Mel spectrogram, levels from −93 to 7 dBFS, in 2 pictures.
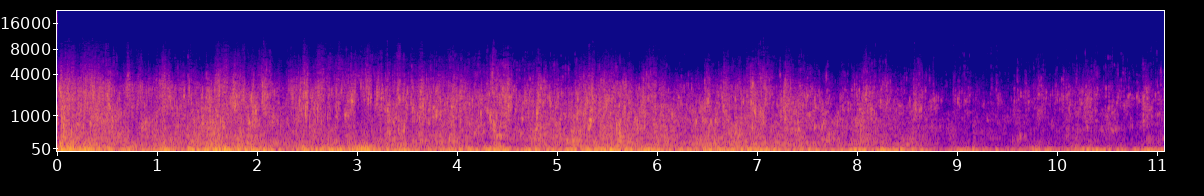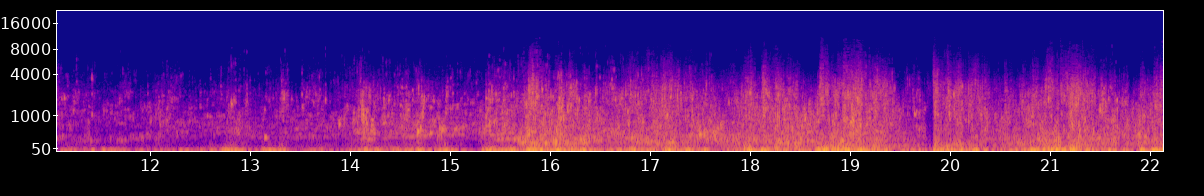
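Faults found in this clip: Short concealed packet loss, 9.13–9.17 s: brief smear or wobble in the sound, with no silent hole. Probable component is receiver decoder concealment. About 20 ms never arrived; 16 ms was synthesized from preceding audio, then blended back. Unlike a hard dropout, there is no mute and no abrupt edge.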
